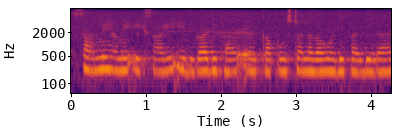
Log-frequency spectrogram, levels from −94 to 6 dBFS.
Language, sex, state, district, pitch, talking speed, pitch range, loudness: Hindi, female, Chhattisgarh, Raigarh, 215 Hz, 225 wpm, 210-225 Hz, -28 LUFS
